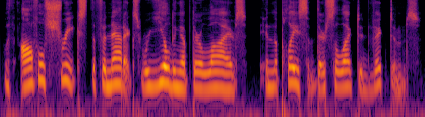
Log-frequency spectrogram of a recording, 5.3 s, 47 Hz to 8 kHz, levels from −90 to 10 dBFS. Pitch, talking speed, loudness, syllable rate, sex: 185 Hz, 190 wpm, -21 LUFS, 5.5 syllables/s, female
